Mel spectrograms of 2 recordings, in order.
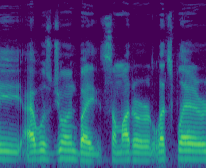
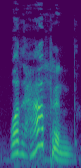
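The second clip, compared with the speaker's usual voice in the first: high-pitched, bewildered question; baffled; 8 semitones higher than usual. Retold or imitated. Viewer reacting to a trick-shot clip, baffled. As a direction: ask it in utter disbelief, voice lifted.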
